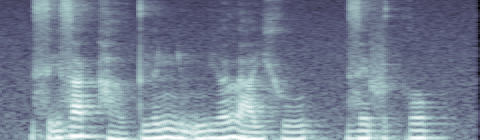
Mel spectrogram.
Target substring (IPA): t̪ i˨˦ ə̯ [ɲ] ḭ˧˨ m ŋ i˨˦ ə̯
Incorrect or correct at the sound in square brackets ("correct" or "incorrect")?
correct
